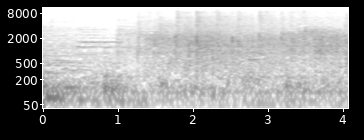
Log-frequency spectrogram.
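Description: Dance music fading out within the first second, then applause from spectators runs steadily through the rest.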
